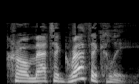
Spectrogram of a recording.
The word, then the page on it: chromatographically: British English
